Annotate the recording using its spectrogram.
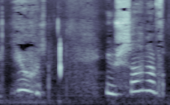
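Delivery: high, indignant outburst cut off; mock outrage. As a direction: start a play insult in high-pitched outrage. Pet gets mad.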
